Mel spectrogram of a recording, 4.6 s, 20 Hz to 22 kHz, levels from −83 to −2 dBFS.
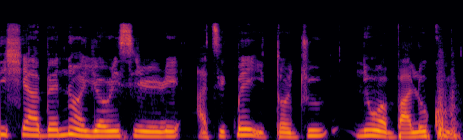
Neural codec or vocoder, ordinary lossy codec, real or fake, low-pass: none; none; real; 10.8 kHz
